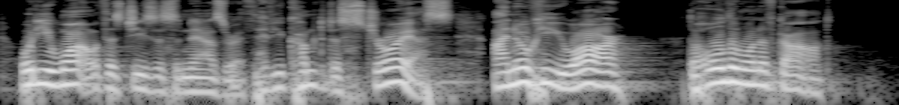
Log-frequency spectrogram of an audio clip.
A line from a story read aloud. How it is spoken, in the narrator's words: a man in the synagogue who was possessed by an impure spirit cried out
